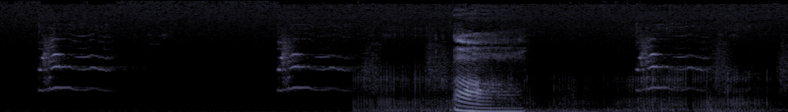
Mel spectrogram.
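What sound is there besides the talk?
cat meowing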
